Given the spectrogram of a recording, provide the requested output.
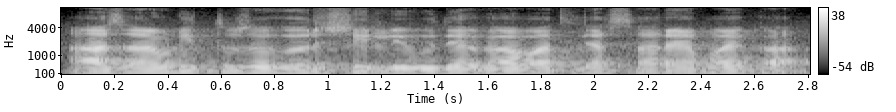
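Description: A man's voice: medium pitch, completely flat delivery, fairly quick, a bit bright, a little hiss or hum, lightly acted. A man voicing a sly, scornful village landlord who taunts in a sarcastic way. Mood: taunting.

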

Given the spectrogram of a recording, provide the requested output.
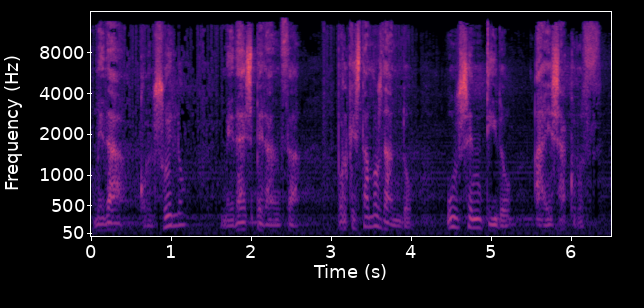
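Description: A middle-aged male priest reading the gospel and preaching a homily at an ambo, earnest, his voice rising on questions and dropping soft on key words. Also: lowish voice, big pitch swings, unhurried, slight background noise. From Spain. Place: chapel sanctuary, at an ambo. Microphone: gooseneck mic on ambo. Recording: long church reverb.

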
